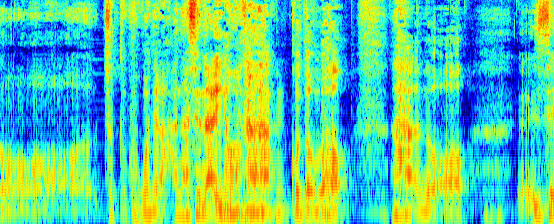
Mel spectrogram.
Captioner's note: laughs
